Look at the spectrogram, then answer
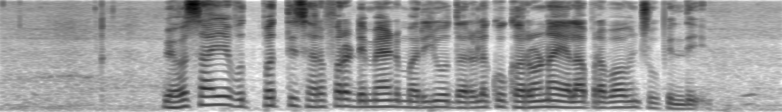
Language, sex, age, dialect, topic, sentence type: Telugu, male, 18-24, Utterandhra, agriculture, question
